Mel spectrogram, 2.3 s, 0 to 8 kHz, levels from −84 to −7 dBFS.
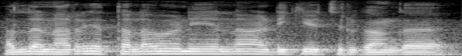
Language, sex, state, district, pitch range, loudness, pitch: Tamil, male, Tamil Nadu, Kanyakumari, 115-125 Hz, -14 LUFS, 120 Hz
